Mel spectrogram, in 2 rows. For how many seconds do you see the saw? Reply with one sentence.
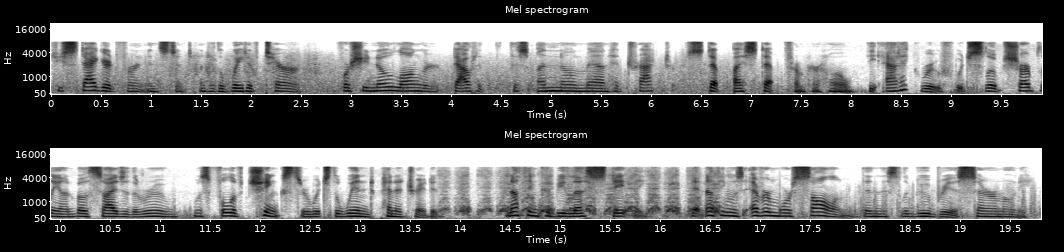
The saw can be heard for 5 seconds in total.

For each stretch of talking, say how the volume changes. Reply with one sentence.
You can hear the talking from 0.0 to 13.8 s, at a steady volume; and from 14.4 to 19.7 s, at a steady volume.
